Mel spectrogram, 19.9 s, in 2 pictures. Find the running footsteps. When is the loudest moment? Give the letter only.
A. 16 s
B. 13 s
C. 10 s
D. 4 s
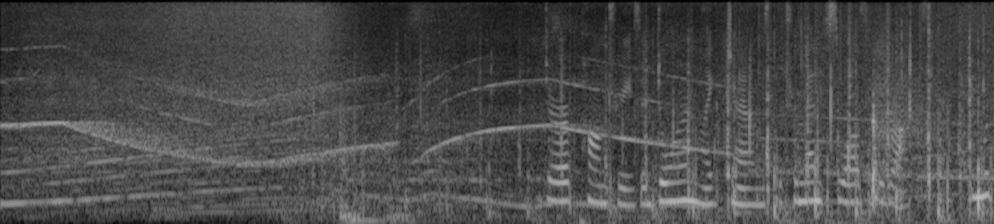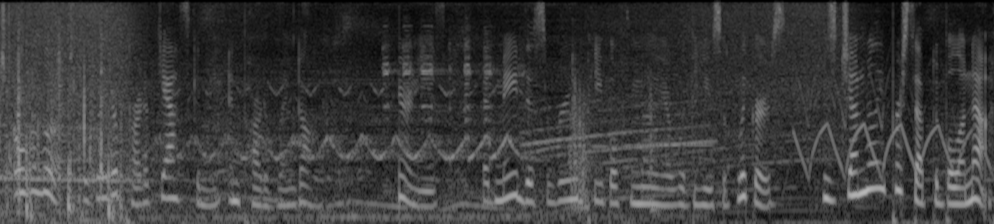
C.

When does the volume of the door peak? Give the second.
9 s.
